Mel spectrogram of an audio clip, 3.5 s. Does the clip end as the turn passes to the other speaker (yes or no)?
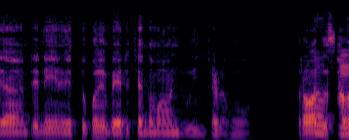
no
